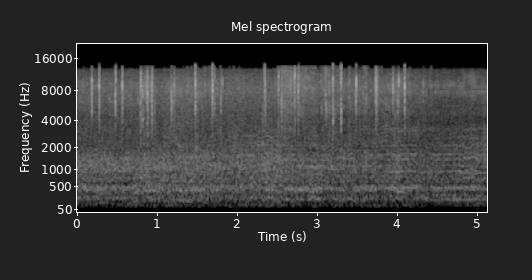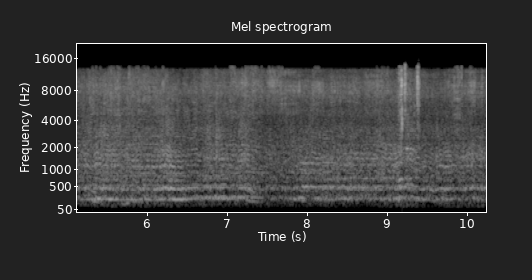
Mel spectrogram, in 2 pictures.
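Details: Honey bees inside a hive, in a colony where a single bee with strong genes becomes queen. A dense, steady droning hum with low tonal bands swells slightly midway, and faint ticking clicks run throughout.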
